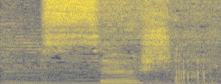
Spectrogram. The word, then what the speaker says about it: Saoirse: The Irish name Saoirse is spelt Saorise. The S must be pronounced shh, like Siobhan.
